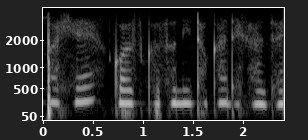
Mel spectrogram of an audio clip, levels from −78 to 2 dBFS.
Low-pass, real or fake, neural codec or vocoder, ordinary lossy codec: 3.6 kHz; real; none; none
